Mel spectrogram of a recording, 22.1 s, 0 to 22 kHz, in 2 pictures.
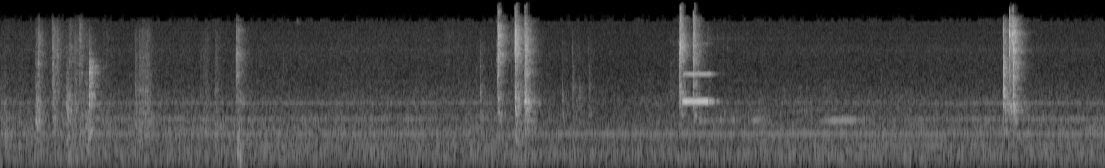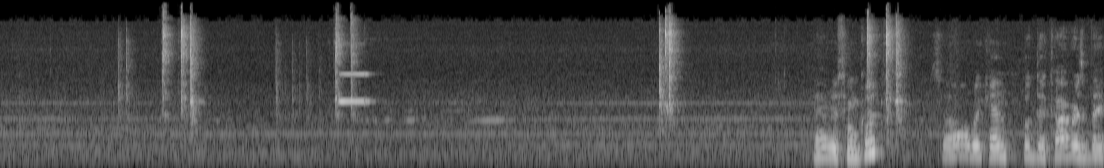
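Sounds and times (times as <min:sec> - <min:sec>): faint equipment whine: 0:00.0 - 0:22.0
keys and relays clicking: 0:04.8 - 0:06.0, 0:06.7 - 0:07.3, 0:10.0 - 0:10.4, 0:12.2 - 0:13.2, 0:13.8 - 0:14.8, 0:17.6 - 0:18.0, 0:19.7 - 0:20.2
short electronic beep: 0:06.8 - 0:08.6, 0:14.4 - 0:16.2.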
